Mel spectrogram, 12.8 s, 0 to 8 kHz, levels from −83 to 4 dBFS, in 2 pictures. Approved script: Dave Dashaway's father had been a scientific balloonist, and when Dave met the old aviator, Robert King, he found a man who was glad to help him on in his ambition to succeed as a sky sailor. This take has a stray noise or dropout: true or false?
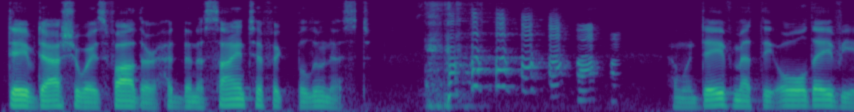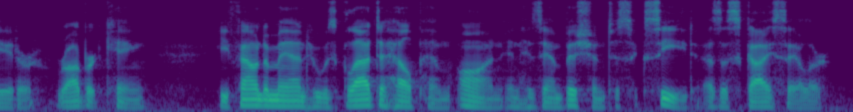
true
